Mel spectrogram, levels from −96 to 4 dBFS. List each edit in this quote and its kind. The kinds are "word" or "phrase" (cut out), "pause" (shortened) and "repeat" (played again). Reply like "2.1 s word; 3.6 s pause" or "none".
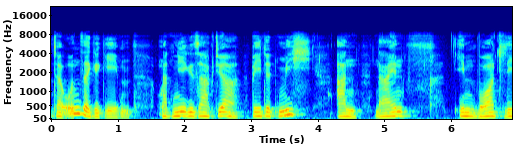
1.7 s word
